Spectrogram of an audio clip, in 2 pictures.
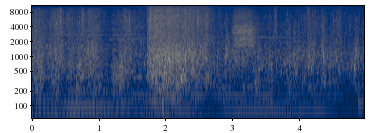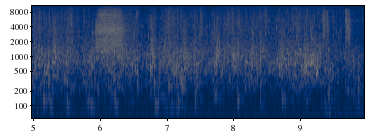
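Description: Water splashes and sloshes as someone swims.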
